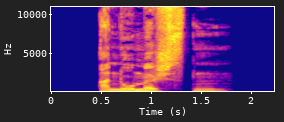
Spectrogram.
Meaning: 1. superlative degree of anomisch 2. inflection of anomisch: strong genitive masculine/neuter singular superlative degree
- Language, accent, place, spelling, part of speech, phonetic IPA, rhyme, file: German, Germany, Berlin, anomischsten, adjective, [aˈnoːmɪʃstn̩], -oːmɪʃstn̩, De-anomischsten.ogg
